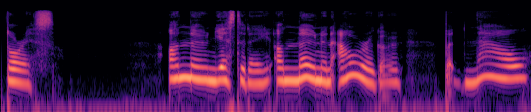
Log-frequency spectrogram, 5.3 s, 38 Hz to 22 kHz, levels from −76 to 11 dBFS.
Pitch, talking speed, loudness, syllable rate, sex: 235 Hz, 100 wpm, -16 LUFS, 4.2 syllables/s, female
